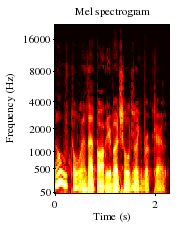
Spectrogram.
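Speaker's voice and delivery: lightly voiced easygoing buddy; a touch of the laid-back outback boy. Repeating the outback buddy's line, lightly voiced easygoing. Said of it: "outback boy".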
